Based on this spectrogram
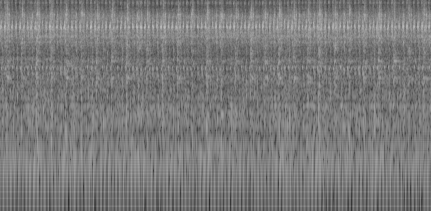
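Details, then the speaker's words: Vespa two-stroke engine idling, carburetor cover removed: fast regular sharp ticking chirp with each firing, air leak past loose carburetor nuts; tightening the nuts cured it. "Karena biasanya suara yang dihasilkan seperti ini berasal dari area karburator, teman-teman."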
